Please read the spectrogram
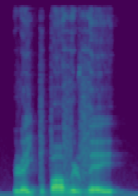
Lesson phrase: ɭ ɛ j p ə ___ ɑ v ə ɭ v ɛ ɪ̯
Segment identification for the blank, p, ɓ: p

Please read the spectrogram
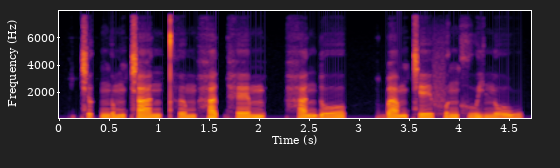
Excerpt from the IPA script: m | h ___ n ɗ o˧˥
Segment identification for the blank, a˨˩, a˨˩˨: a˨˩˨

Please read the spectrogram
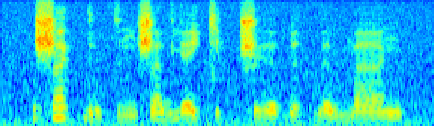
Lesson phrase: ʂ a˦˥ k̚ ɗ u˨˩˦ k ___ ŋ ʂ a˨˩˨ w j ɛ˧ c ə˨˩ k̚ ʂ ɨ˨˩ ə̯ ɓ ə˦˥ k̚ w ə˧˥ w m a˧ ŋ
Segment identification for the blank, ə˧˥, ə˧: ə˧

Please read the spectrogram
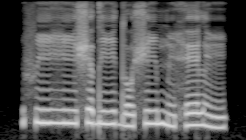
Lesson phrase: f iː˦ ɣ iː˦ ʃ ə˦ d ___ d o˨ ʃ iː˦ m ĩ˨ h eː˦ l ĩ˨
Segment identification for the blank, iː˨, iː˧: iː˧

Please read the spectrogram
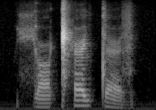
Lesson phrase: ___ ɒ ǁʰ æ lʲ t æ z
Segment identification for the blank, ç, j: ç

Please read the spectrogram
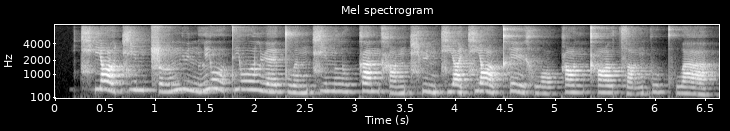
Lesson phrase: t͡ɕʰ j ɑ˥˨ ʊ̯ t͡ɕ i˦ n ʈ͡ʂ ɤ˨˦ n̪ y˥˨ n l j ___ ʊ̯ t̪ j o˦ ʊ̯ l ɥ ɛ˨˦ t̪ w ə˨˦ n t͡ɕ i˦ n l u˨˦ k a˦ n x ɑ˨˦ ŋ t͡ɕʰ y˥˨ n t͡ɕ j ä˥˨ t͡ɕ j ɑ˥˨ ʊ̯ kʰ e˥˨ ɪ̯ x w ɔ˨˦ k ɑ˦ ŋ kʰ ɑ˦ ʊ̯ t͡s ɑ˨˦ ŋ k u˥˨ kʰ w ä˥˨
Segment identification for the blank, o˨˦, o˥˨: o˥˨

